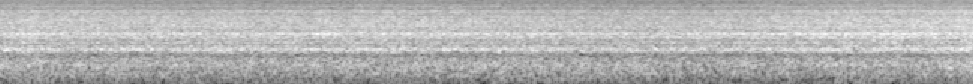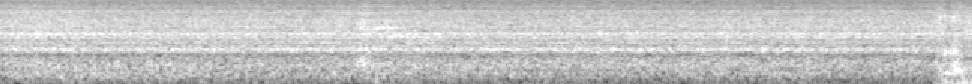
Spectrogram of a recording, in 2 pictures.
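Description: Seawater from storm waves rushing across a pier and spraying over the camera, a steady hiss that grows a little louder about three seconds in.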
